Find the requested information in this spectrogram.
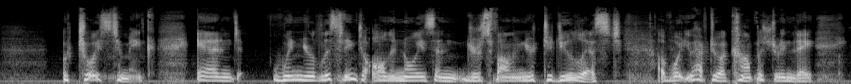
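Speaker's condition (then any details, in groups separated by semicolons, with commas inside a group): Paralyzed vocal cord; paralyzed vocal cord after life-threatening medical crisis and recovery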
